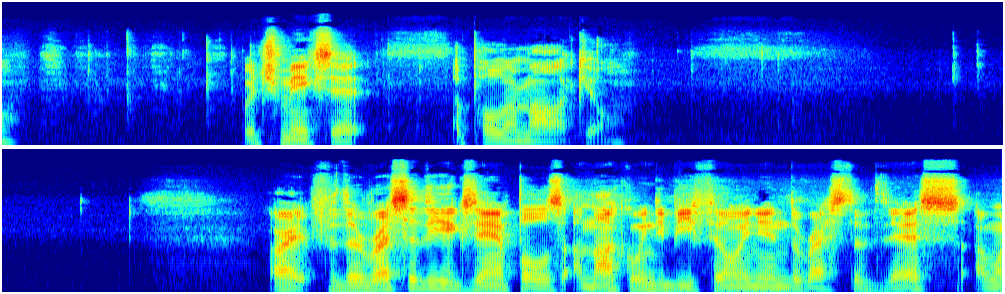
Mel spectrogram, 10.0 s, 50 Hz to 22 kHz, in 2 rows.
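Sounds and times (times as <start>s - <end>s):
soft clicks: 4.7s - 5.8s.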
